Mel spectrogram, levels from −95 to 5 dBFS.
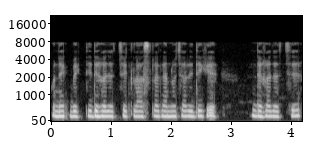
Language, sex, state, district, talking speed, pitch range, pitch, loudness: Bengali, female, Assam, Hailakandi, 130 wpm, 190-205 Hz, 195 Hz, -16 LUFS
